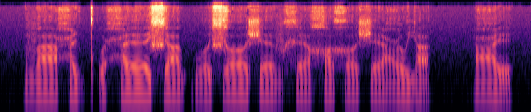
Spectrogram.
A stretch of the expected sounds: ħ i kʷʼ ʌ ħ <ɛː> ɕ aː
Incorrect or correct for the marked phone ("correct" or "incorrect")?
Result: correct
